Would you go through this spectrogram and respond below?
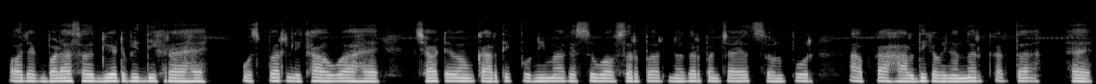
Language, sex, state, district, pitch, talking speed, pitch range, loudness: Hindi, male, Jharkhand, Palamu, 150 Hz, 165 wpm, 150-155 Hz, -17 LUFS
